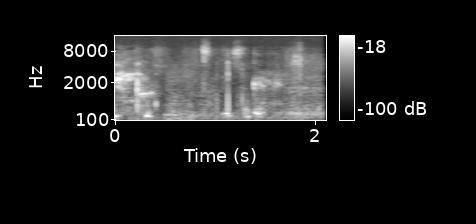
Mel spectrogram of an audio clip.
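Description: Faint, breathy whispering from a woman over a video call; her voice trails off about half a second in, leaving only scattered quiet traces.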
